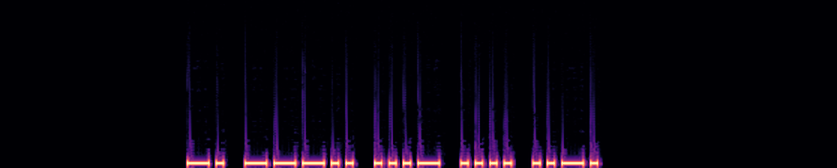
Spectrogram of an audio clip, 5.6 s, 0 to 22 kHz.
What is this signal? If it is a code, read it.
Morse code, heard as a keyed tone, about 25 wpm, 700 Hz. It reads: N8VHF
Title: USA Call Signs - 5 Characters - Repeated 2x - 25wpm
